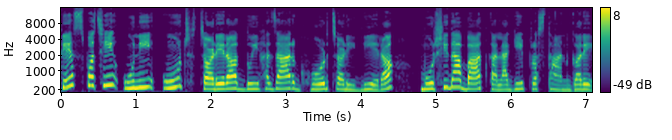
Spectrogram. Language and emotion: Nepali, neutral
